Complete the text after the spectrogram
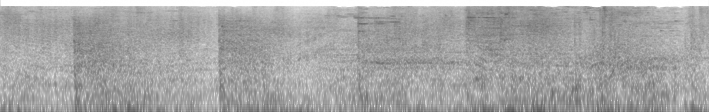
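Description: Magic spells whoosh and crackle in a video game battle.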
